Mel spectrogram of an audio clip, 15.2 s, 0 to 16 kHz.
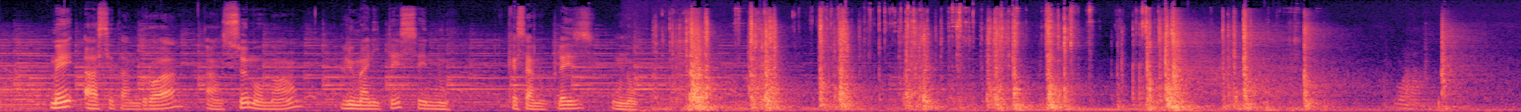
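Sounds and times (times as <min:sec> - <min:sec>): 
speech: 0:00.5 - 0:07.1
voices: 0:00.5 - 0:13.1
door being shut and locked with bolt turned: 0:06.4 - 0:13.4.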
